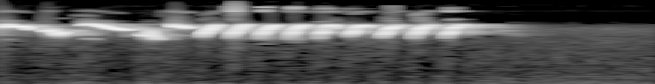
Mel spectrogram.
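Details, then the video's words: Oriental white-eye in the morning; a high, thin twittering phrase that opens with slurred notes and runs into a rapid series of about a dozen evenly spaced sharp chips, ending abruptly. "suara burung pleci di pagi hari"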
